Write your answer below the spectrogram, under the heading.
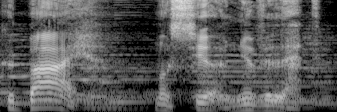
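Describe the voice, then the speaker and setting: A man's voice: fairly low pitch, very animated, slow. An actor playing a desperate, aggrieved condemned man in a video game, pleading his innocence theatrically and bitterly. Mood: resigned. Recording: music behind the voice.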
